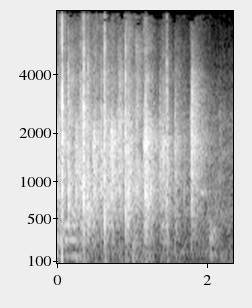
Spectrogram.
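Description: An audience applauds after the township head's report, with steady, dense clapping from many hands, a few sharper claps standing out, sustained throughout without anyone speaking.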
